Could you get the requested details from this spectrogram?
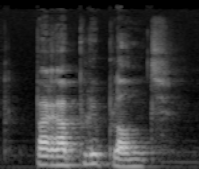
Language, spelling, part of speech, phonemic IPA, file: Dutch, parapluplant, noun, /paːraːˈplyplɑnt/, Nl-parapluplant.ogg
- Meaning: umbrella papyrus, umbrella sedge, umbrella palm (Cyperus alternifolius)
